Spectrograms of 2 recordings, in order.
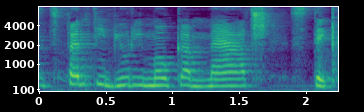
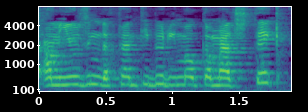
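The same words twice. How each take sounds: First: "Fenty Beauty Mocha Match Stick" said again slower and softer; slower repeat. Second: "Fenty Beauty Mocha Match Stick" rattled off fast; rushed. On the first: Shown as a demonstration. Repeating the product name so viewers catch it, slower. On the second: Real, not acted. Naming her contour stick too quickly, rushed. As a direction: rush the product name out. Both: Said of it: "I need to slow the fuck down".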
